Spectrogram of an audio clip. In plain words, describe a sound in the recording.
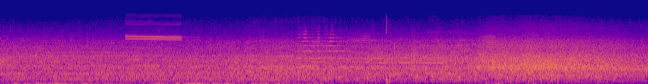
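A large crowd roars steadily in a stadium, swelling louder near the end.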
